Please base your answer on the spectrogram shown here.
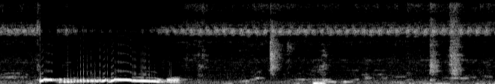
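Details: Ringneck dove of the pelung type cooing at night in its laughing style: a loud, rapidly stuttering low coo lasting about two seconds, sliding gently down, followed by quieter rustles and faint clicks.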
